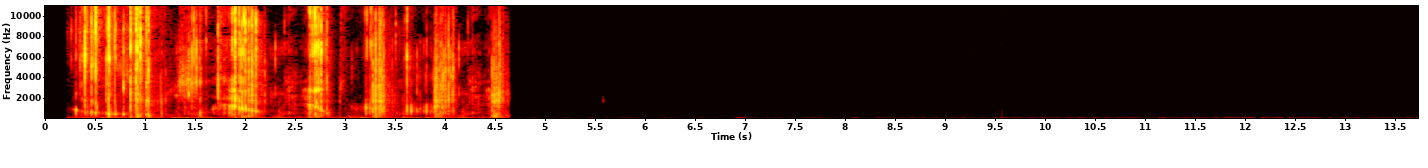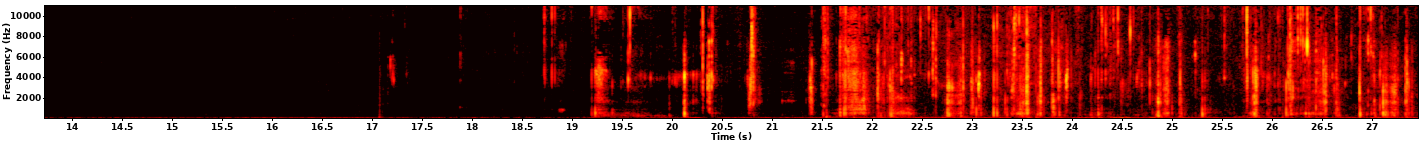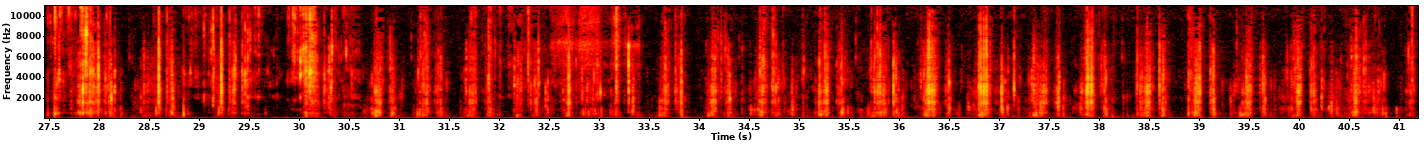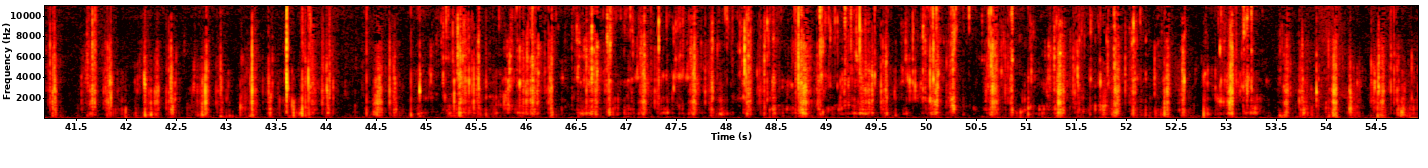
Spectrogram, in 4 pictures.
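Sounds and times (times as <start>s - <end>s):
crunchy chewing: 0.2s - 4.7s, 18.7s - 54.9s.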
